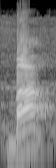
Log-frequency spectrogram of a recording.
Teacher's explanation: दोनों होठों के तर हिस्से से अदा होता है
